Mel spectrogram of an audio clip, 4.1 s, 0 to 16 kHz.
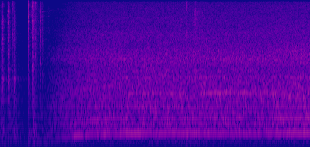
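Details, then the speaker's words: Engine off, only the Mod Max thermo fan running, with a sound meter reading about 37 dB background and about 81 dB with the fan on. A few clicks, then the fan spins up to a steady, clean hum, running normally. "I'm not going to start the car I just want to hear how loud the thermo fans so stop talking"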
